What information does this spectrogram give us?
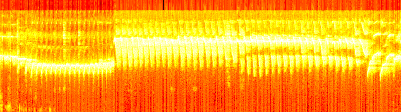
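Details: Clean recording of white-rumped shama lure song for birds that have gone quiet: a long steady whistled trill, then a fast, high, rattling series of repeated notes ending in downslurred whistles.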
